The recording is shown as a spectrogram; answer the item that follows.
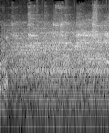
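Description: Loud, steady city street noise: a dense rumbling wash of sound with a faint high whine over it.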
